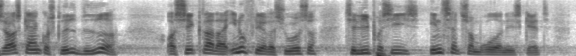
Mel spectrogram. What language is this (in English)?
Danish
